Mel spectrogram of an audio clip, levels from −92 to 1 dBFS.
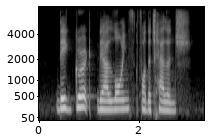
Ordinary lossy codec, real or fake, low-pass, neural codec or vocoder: none; real; 7.2 kHz; none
